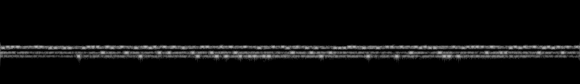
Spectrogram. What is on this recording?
This sound was meant to represent lots of blips on the screen. But it sounded too "sciency" so it was unused.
